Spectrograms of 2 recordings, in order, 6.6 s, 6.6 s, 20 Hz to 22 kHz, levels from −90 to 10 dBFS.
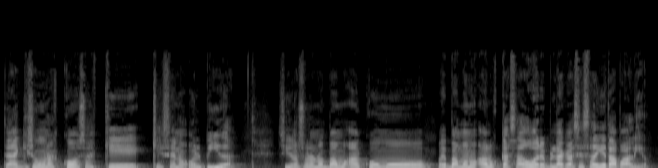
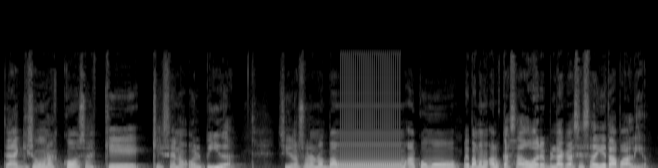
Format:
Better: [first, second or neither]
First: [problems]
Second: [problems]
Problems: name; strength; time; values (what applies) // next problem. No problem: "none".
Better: first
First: none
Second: audio freezing; at 3.5 s for 0.5 s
